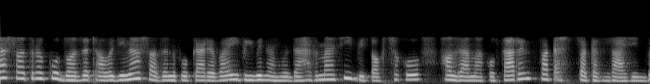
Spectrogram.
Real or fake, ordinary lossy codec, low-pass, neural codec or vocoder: fake; none; 3.6 kHz; codec, 24 kHz, 0.9 kbps, WavTokenizer, large speech release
